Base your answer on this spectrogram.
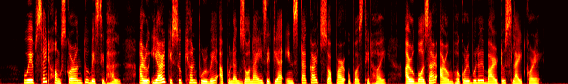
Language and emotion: Assamese, neutral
